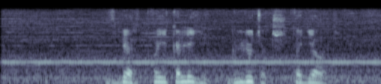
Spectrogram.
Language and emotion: Russian, angry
